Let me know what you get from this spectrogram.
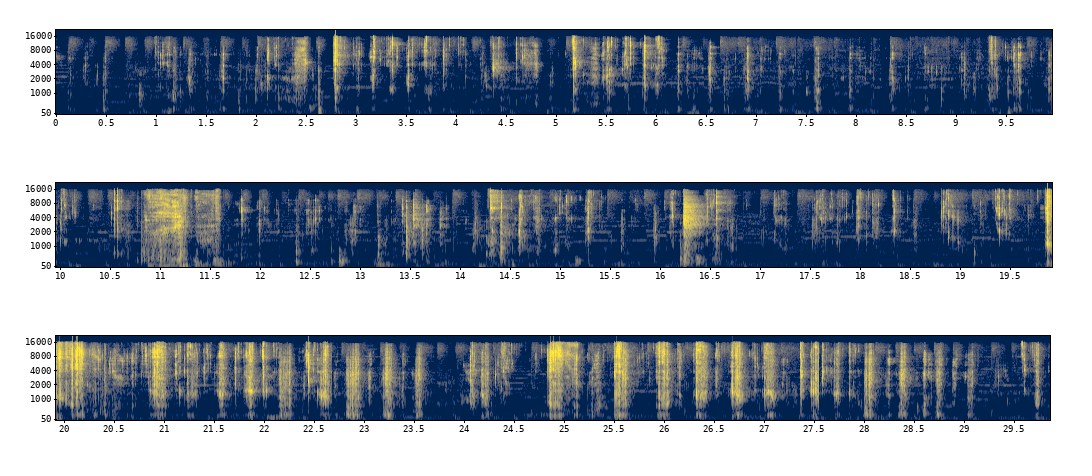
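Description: Close-miked eating sounds: wet chewing broken by sharp crunchy bites and small clicks, with louder bursts of crunching about a third of the way in, around two-thirds, and again near the end.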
